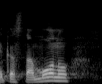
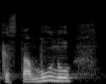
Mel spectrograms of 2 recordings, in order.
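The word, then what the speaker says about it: Kastamonu: И в это время э, завершилось собственное роуд-шоу компании «Костомону», не говорить Костомуну, надо говорить правильно название производителей и тех, кто нас кормит, э, в ходе которого производитель знакомил с новинками своими.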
